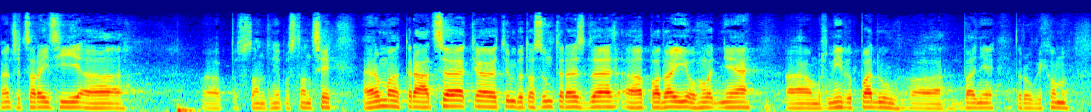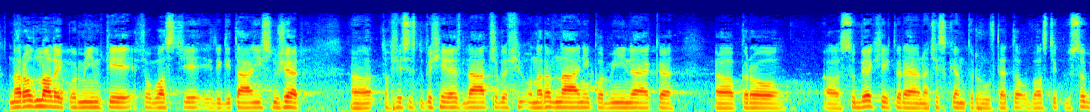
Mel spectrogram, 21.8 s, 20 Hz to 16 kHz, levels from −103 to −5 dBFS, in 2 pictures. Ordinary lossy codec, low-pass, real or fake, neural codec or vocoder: MP3, 64 kbps; 10.8 kHz; fake; codec, 24 kHz, 0.9 kbps, WavTokenizer, medium speech release version 1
